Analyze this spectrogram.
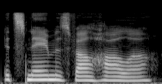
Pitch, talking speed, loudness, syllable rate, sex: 190 Hz, 150 wpm, -14 LUFS, 4.0 syllables/s, female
